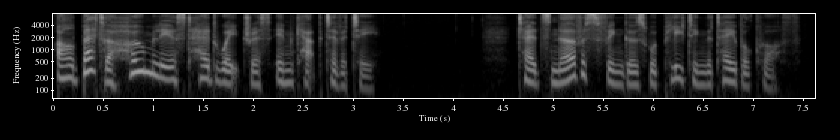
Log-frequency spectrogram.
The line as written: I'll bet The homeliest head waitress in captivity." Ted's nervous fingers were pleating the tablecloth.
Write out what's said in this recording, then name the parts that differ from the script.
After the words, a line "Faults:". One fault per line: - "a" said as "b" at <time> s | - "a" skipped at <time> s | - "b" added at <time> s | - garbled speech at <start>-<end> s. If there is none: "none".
I'll bet The homeliest head waitress in captivity." Ted's nervous fingers were pleating the tablecloth.
Faults:
none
